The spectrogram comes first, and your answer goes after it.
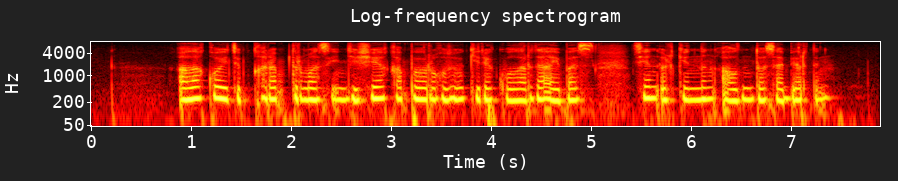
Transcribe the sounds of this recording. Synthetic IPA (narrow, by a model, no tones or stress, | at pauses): ɑlˠɑqʰo̞jd̪ep̚qʰɑɾɑp̚t̪ʰʊɾmɑse̞nd̪e̞ʃe̞qʰɑpɑʊɾʁəzukʲʰe̞ɾe̞kwo̞lˠɑɾd̪əɑjbɑsse̞nʔʏlkʲe̞nːɪŋɑ̰lˠd̪ənt̪ʰosɑbe̞ɾd̪ɪŋ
